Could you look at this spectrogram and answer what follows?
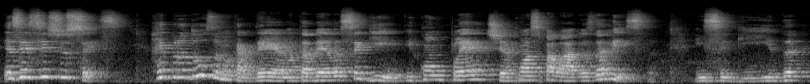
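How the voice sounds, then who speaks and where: A woman teacher giving a lesson, explaining patiently and often checking in with her pupils. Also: fairly low pitch. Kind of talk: online class lesson. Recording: very echoey room, voice from a distance.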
